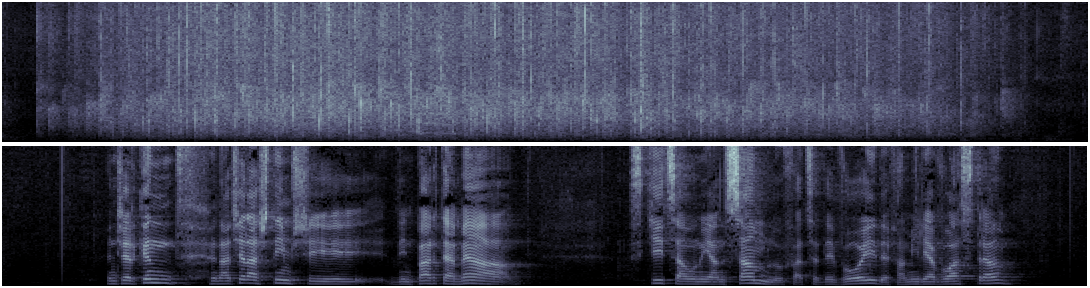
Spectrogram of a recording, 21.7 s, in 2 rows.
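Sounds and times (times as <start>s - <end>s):
audience applauding: 0.3s - 10.5s
speech: 11.9s - 16.1s, 17.2s - 21.1s.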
